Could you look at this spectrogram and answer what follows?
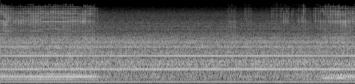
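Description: A Thorvie AV-40 sharpening machine's motor runs with a steady, loud mechanical whir and strong tonal hum, a ratcheting texture throughout, heard alone with no talk.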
